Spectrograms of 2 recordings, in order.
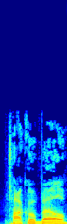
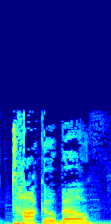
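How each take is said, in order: First: The stress is on the word Bell. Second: The stress is on the word Taco. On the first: The speaker calls it right. "instead of" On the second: The speaker calls it wrong. "they'll emphasize the first part"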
